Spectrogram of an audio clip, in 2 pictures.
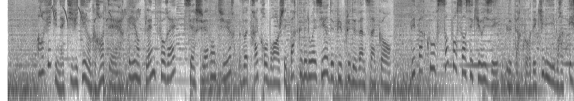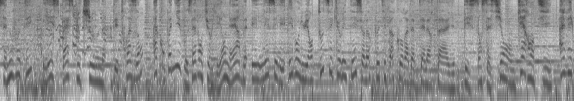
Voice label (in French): Promo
